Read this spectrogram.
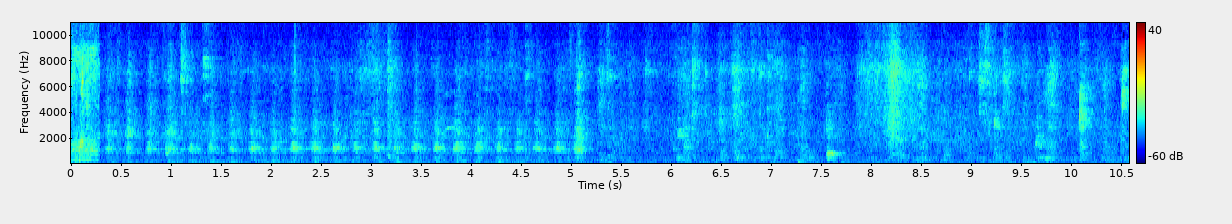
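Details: American Bully XL female panting heavily while giving birth naturally indoors, a merle male puppy just born and being licked clean; steady rhythmic breathy pants with faint squeaks and a person talking in Spanish nearby.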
